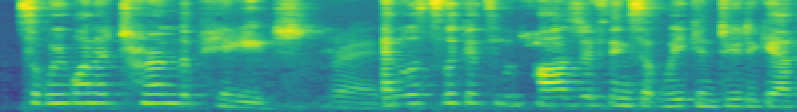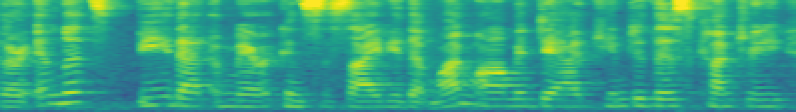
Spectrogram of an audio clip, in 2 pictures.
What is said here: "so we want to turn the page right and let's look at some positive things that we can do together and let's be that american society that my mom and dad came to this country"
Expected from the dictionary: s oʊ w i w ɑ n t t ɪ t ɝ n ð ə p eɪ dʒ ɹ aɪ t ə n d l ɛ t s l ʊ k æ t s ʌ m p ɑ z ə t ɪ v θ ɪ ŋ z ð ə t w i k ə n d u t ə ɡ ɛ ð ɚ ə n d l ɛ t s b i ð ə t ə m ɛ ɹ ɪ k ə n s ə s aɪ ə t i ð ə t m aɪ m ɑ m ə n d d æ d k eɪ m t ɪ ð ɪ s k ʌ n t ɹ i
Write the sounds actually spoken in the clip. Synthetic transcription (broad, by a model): s oʊ w i w ɑ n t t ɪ t ɝ n ð ə p eɪ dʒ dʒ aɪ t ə n l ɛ t s l ʊ k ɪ t s ʌ m p ɑ z ə t ɪ v θ ɪ ŋ z ð ə t w i k ə n d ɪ t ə ɡ ɛ ð ɚ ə n l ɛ t s b i ð ə t ə m ɛ ɹ ɪ k ə n s ə s aɪ ə t i ð ə t m aɪ m ɑ m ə n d d æ d k eɪ m t ɪ ð ɪ s k ʌ n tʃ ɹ i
